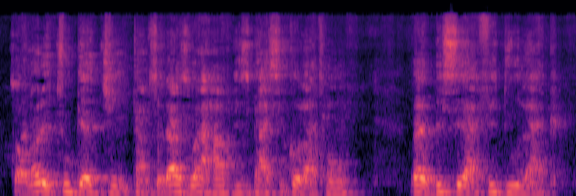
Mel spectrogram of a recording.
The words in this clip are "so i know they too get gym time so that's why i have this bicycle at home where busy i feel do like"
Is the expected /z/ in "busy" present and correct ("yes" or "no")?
no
